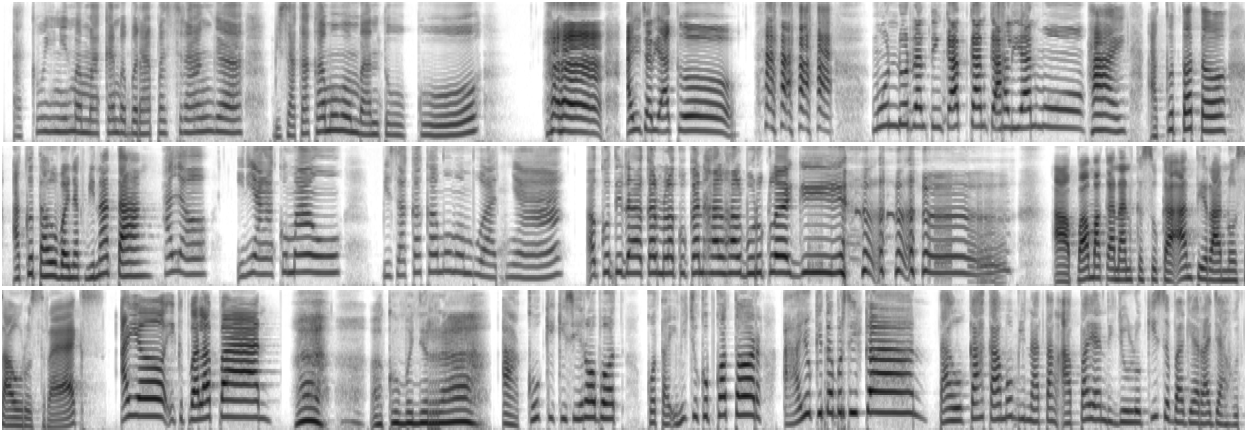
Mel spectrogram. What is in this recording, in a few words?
Little Boy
